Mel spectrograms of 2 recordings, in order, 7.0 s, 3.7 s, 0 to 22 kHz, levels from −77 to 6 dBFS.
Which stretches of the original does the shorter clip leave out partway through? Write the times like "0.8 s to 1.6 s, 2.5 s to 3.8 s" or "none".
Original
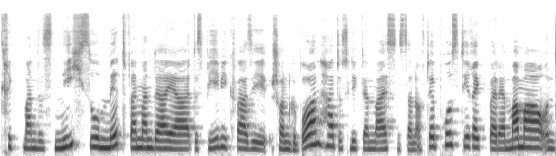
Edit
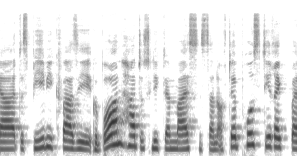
3.3 s to 3.6 s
